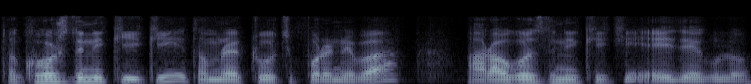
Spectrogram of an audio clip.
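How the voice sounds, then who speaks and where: A man's voice: mid-range voice, clear, resonant tone, no echo, highs cut off. Patient man teaching an online lesson. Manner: explains patiently, repeats sounds slowly for students to copy. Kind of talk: online exam-prep lesson.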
